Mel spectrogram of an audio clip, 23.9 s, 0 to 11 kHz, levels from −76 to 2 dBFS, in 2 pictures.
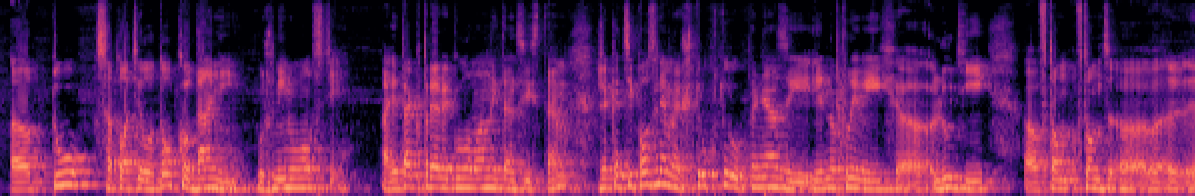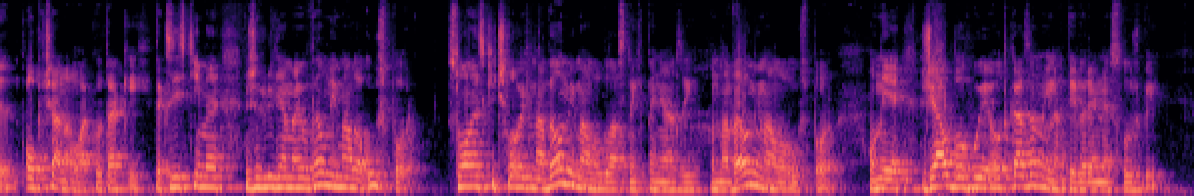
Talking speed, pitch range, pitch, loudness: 150 wpm, 140-175 Hz, 155 Hz, -20 LUFS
